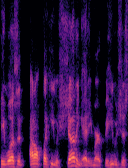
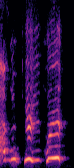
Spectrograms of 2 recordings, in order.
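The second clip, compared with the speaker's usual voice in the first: mock crying, higher and louder; 7 dB louder than usual. Retelling a movie character's threat to Quick, imitating someone crying. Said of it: "crying the whole time".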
